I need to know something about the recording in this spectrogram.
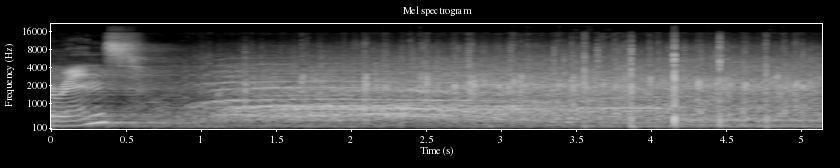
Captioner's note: crowd cheering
